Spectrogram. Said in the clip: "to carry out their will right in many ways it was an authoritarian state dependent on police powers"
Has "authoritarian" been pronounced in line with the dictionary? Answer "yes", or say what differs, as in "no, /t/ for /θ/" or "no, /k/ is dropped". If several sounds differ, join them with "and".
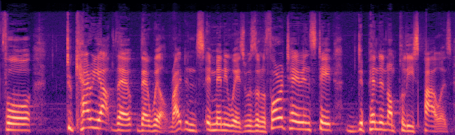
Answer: yes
